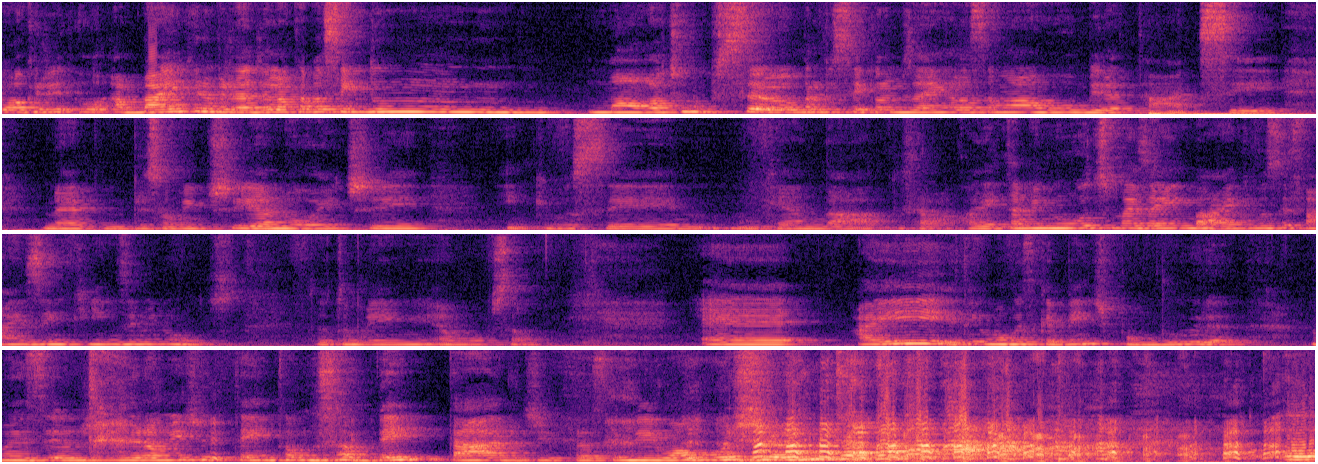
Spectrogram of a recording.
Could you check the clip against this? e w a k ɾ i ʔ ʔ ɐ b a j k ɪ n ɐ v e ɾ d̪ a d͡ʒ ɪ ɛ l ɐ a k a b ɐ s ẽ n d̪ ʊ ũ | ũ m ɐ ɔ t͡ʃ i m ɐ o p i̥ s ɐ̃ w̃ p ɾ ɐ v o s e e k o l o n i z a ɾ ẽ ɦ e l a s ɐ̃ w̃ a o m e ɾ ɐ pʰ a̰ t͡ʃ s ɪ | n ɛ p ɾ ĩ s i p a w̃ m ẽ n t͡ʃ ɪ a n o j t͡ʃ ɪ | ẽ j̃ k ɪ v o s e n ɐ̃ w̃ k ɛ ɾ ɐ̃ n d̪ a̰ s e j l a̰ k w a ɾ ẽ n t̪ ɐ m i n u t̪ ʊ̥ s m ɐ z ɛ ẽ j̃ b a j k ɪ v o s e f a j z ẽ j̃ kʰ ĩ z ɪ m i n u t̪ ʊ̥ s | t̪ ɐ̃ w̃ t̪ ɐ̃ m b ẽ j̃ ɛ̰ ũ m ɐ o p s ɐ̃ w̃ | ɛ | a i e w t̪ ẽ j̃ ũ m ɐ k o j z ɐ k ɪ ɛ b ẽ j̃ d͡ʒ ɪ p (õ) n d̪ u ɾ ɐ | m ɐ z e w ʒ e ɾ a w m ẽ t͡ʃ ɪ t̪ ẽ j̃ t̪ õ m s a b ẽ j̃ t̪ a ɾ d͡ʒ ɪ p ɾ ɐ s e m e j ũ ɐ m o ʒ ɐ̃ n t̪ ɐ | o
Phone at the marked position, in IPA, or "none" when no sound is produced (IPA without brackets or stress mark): õ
